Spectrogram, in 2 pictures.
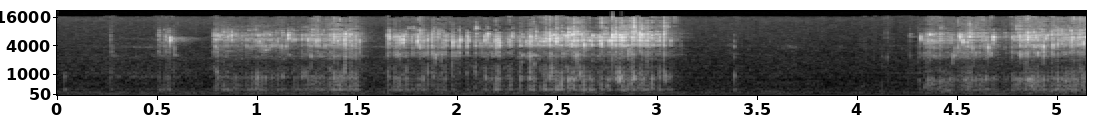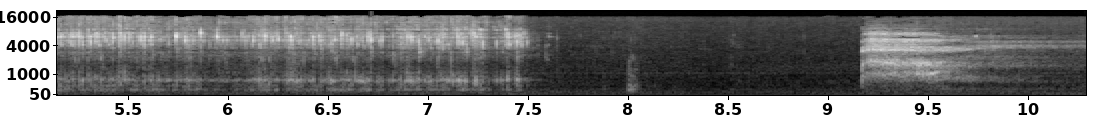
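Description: Drinking water: two long, noisy stretches of liquid sounds separated by a pause, followed by a short breathy gasp at the end. No one speaks.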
